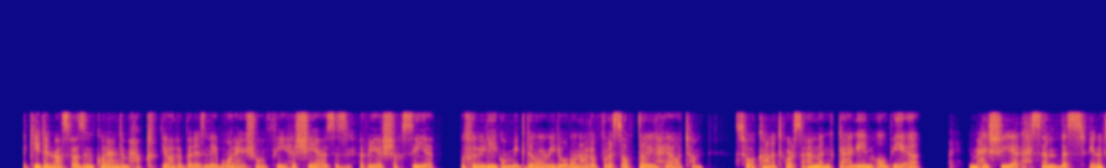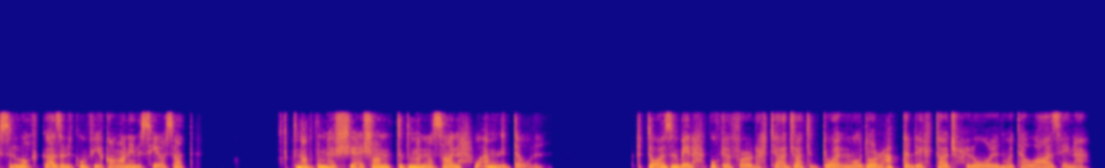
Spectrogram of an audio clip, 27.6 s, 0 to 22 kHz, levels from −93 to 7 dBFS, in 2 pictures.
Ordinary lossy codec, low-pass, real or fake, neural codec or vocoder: none; 7.2 kHz; fake; codec, 16 kHz, 1.1 kbps, Voila-Tokenizer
